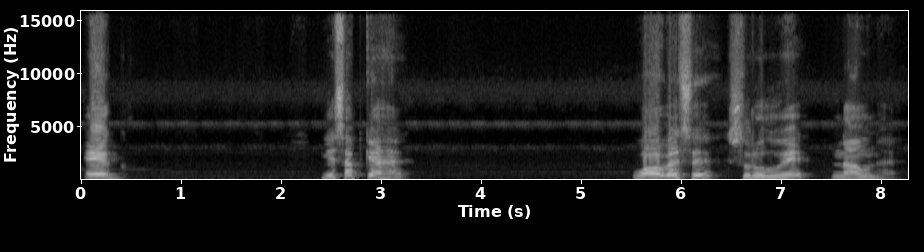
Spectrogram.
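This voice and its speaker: Slow, high-voiced male grammar teacher. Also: clean tone. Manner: asks the class questions and answers them himself; spells words out letter by letter. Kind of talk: classroom lesson explaining grammar rules.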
